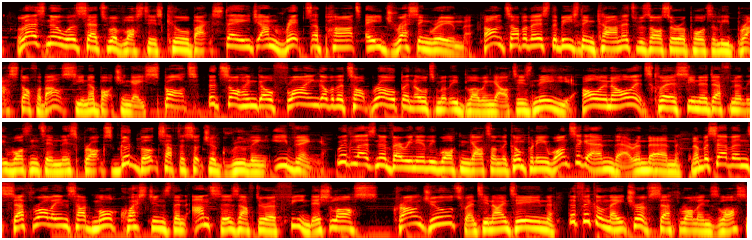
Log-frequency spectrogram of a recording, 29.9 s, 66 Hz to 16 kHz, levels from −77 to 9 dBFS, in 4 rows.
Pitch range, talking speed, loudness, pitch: 140-210 Hz, 205 wpm, -16 LUFS, 165 Hz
